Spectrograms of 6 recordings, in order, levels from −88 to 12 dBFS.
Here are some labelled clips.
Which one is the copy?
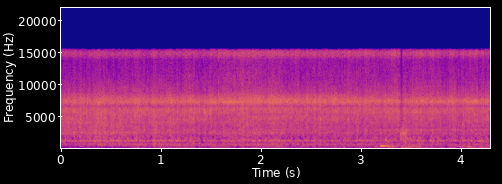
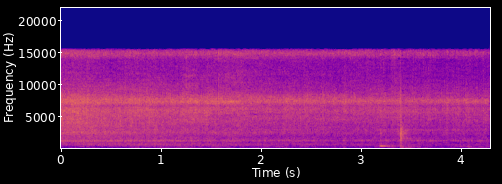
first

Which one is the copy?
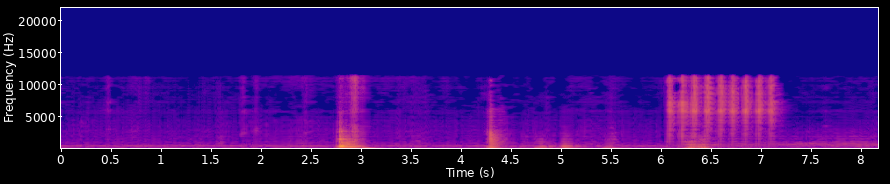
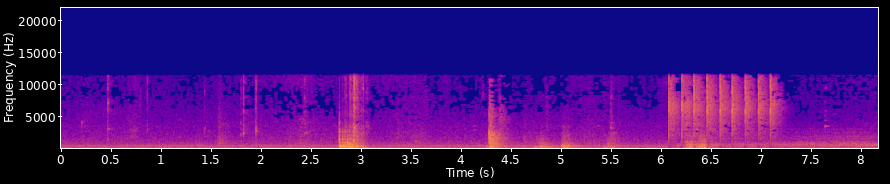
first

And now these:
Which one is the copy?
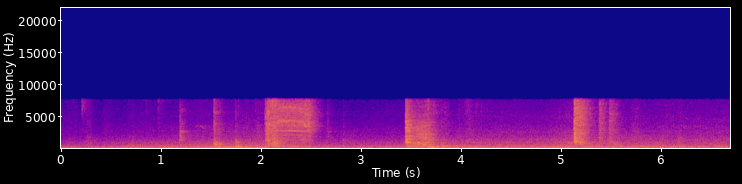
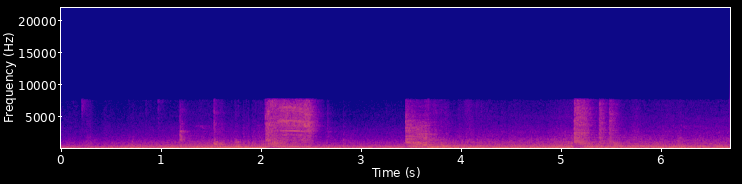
first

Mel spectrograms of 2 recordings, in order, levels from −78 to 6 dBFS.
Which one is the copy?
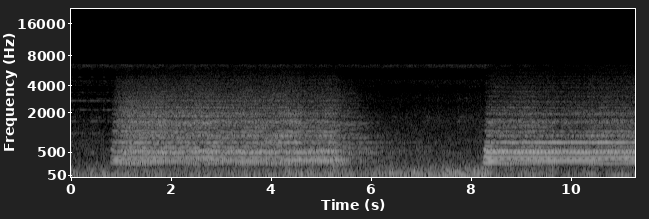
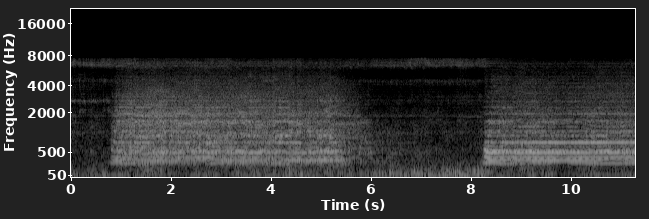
second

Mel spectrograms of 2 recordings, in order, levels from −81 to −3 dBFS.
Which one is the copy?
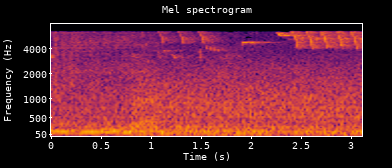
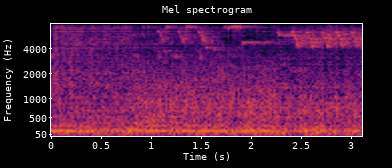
second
